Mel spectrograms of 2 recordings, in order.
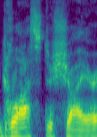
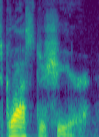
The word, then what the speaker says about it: Gloucestershire: It's not Gloucestershire, it's Gloucestershire. It's always sheer. It's never Shire.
